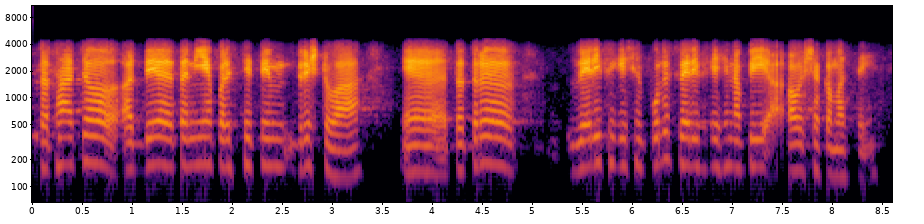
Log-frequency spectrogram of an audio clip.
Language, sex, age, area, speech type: Sanskrit, male, 30-45, urban, conversation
